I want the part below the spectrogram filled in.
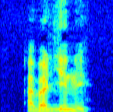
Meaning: third-person plural imperfect indicative of abaliéner
- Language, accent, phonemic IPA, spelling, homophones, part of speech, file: French, France, /a.ba.lje.nɛ/, abaliénaient, abaliénais / abaliénait, verb, LL-Q150 (fra)-abaliénaient.wav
